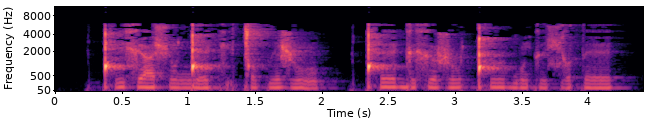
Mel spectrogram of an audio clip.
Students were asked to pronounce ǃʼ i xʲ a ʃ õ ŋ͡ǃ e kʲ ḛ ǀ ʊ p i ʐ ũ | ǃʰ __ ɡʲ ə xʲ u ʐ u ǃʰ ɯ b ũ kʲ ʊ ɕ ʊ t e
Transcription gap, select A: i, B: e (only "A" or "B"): B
